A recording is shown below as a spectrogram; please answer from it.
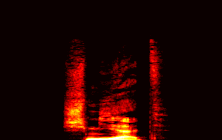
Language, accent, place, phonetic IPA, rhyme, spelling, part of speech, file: German, Germany, Berlin, [ʃmiːɐ̯t], -iːɐ̯t, schmiert, verb, De-schmiert.ogg
- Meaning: inflection of schmieren: 1. third-person singular present 2. second-person plural present 3. plural imperative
